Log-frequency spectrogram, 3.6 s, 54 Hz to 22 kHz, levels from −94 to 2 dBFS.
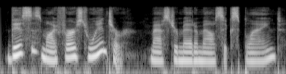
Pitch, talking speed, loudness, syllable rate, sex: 200 Hz, 150 wpm, -19 LUFS, 4.6 syllables/s, female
